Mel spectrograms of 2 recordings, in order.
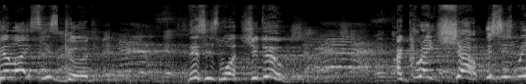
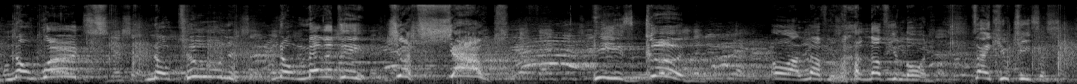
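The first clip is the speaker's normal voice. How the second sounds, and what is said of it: Guttural shouting. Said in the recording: “Now I'm just shouting. ... This feels guttural to me. This feels from the stomach to me. Like I'm shouting now.”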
